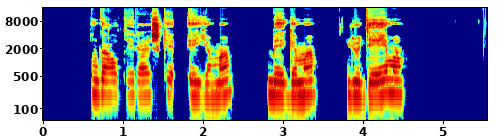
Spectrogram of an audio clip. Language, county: Lithuanian, Klaipėda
